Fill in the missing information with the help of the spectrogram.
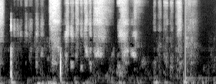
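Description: An Apple Pencil in a pink silicone case scratches and strokes across an iPad glass screen fitted with a flat, solid matte paper-like film while colouring. Dry, papery scratching is broken by sharp taps of the tip, with bright hiss on the quick strokes and short, dull knocks.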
